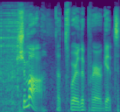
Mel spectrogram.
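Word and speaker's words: שְׁמַע: is hear or listen which in hebrew is pronounced shema that's where the prayer gets its name now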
